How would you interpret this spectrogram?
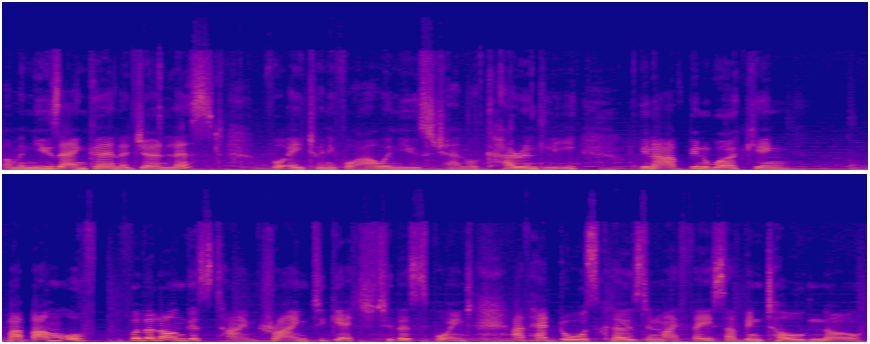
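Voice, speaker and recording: A woman's voice: mid-range voice, moderate pace, faint music behind. A woman in her twenties from South Africa, a news anchor, speaking earnestly about her journey. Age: 20s.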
